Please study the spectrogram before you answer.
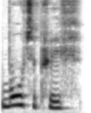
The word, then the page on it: waterproof: British English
